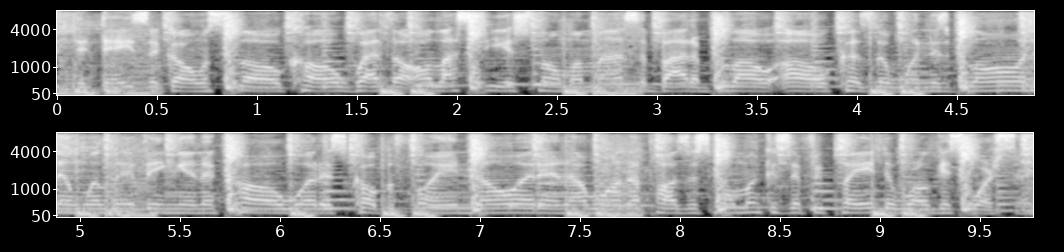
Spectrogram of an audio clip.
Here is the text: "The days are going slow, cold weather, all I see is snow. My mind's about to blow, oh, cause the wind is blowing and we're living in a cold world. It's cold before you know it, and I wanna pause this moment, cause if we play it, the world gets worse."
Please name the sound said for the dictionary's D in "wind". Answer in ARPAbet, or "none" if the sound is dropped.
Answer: none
